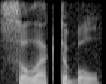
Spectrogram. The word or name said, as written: selectable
